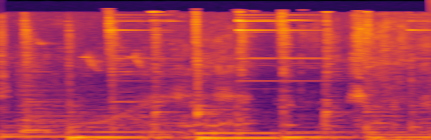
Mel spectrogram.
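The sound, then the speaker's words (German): Deep, rumbling snores repeat in a steady rhythm, each a low guttural rasp, with no talking, likely a voice performing the snoring. “Doch gleich darauf hörte man ihn wieder tief schnarchen kroch eine schüchterne kleine Maus aus ihrem Loch.”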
